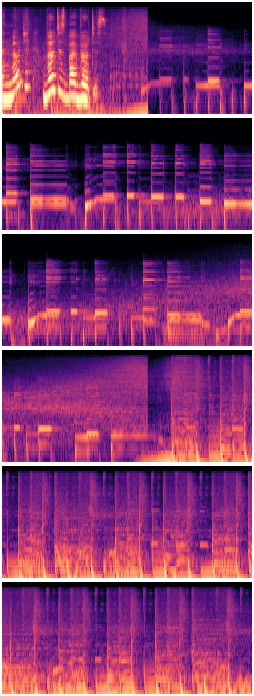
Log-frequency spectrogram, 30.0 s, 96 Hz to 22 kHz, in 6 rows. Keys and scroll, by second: 0.9 shift+x, 3.1 shift+x, 5.4 g, 7.1 g, 7.6 alt+z, 8.5 shift+x, 9.1 alt+z, 10.1 alt+z, 10.4 2, 11.4 3, 12.0 x, 12.4 alt+z, 13.3 1, 13.7 shift+x, 14.7 g, 16.4 g, 17.1 shift+x, 17.9 ctrl+z, 18.1 shift+x, 20.1 shift+x, 21.1 shift+x, 21.9 shift+x, 23.4 alt+z, 24.2-27.4 typing, 28.0 alt+z, 29.5 shift+x.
